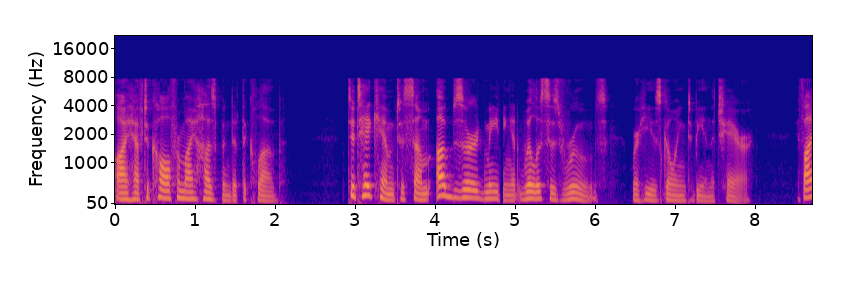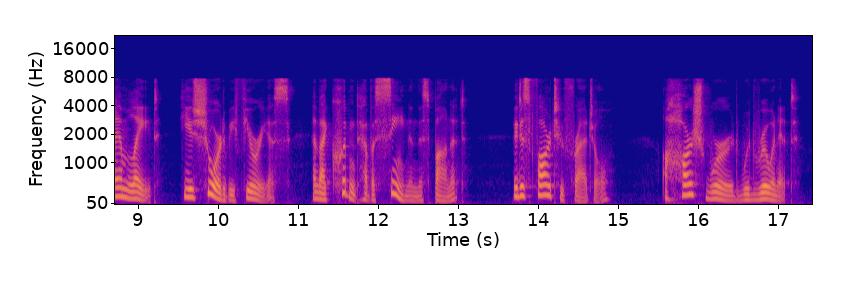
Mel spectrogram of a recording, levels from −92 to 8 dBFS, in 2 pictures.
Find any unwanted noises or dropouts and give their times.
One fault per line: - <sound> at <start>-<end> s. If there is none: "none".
- dropout at 4.8-4.9 s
